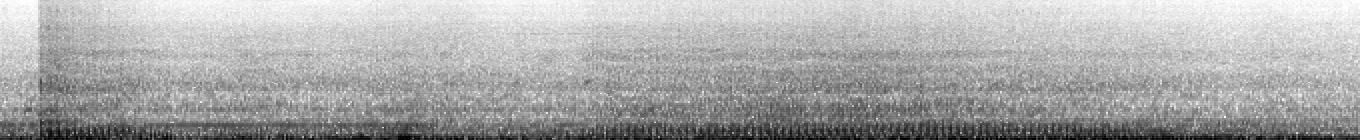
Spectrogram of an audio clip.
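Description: Street traffic: a motor vehicle passes about half a second in, its engine note falling as it goes by. From about six seconds an engine runs steadily over a constant low rumble.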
